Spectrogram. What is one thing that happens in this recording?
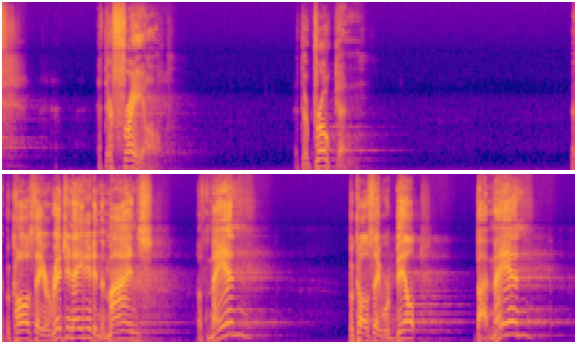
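A middle-aged man speaks with expression through a headset microphone in a large echoing hall, pausing between phrases.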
